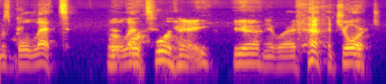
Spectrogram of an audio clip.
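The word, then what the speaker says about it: Bolet: was to, you know, some people say George Ble and he was like, "No, no, no, no, no. His name is Blet." Blet or Jorge. Yeah. George. It's George, not Jorge. George Blet.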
